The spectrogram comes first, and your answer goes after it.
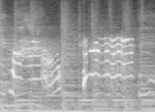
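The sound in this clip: A person imitates a cat's meow over a telephone line, giving two drawn-out, wavering meows with a narrow, phone-like tone and a short pause between them.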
